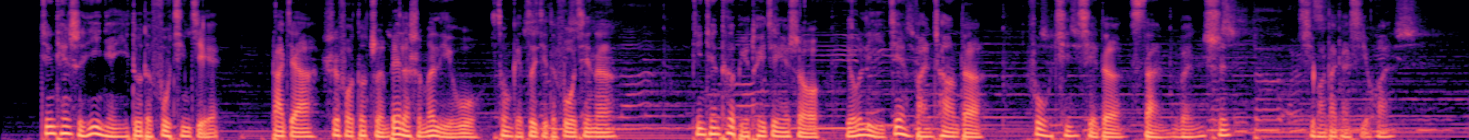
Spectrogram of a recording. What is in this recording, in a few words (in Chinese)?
电台 音乐 缩混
